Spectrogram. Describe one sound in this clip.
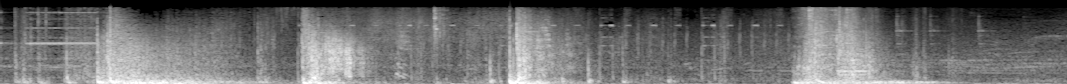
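A gun fires loud blasts in short bursts.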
